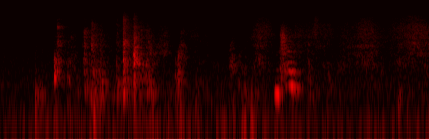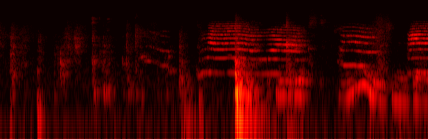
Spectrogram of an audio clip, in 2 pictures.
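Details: Cat demanding his dinner indoors: a run of loud harmonic meows near the end, rising then falling, after scattered soft noises and clicks; a man speaks nearby about giving eye drops first.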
